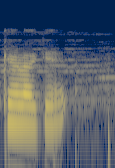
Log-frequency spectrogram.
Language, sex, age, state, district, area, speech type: Kannada, female, 18-30, Karnataka, Chitradurga, rural, read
